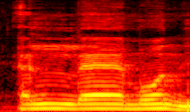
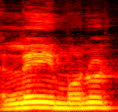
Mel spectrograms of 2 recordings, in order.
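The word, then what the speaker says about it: ἐλεήμων: 엘레몬 이렇게 읽으시는 분도 있는데 이걸 좀 길게 애를 좀 길게 발음하셔서 그냥 그 유럽 사람들이나 미국 사람들 헬라어를 공부하는 사람들 엘레이몬 이렇게 읽어요.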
